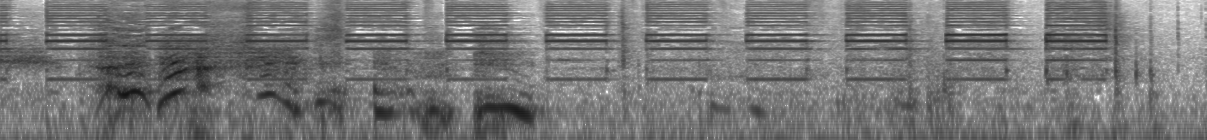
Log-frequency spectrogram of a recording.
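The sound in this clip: An alarm clock rings with many evenly spaced, shrill beeps in a steady on-off rhythm, while a whining voice is heard over the first few seconds.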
